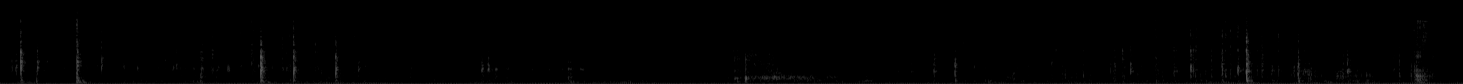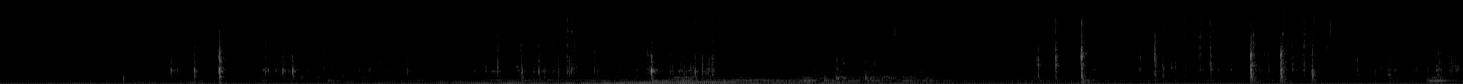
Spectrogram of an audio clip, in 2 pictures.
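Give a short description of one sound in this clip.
Small metal parts click and tap against a hard plastic surface.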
